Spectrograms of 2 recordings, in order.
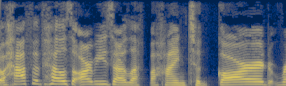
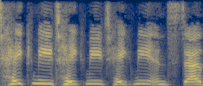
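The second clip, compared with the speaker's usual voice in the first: mock desperate pleading, begging tone; 3 semitones higher, 4 dB quieter than usual. Retelling a book scene where a character begs: imitating someone begging. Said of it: "she's begging".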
